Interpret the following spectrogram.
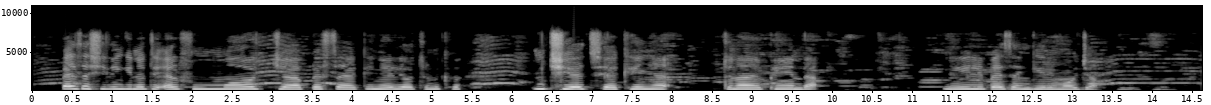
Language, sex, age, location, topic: Swahili, female, 36-49, Wajir, finance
